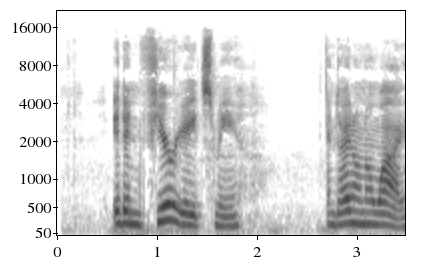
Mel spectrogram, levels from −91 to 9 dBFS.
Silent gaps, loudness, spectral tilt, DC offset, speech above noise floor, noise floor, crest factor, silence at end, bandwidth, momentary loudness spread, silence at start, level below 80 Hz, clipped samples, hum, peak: none; -24 LUFS; -3.5 dB/octave; under 0.1%; 37 dB; -61 dBFS; 18 dB; 0 s; 16 kHz; 10 LU; 0.55 s; -62 dBFS; under 0.1%; none; -8 dBFS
